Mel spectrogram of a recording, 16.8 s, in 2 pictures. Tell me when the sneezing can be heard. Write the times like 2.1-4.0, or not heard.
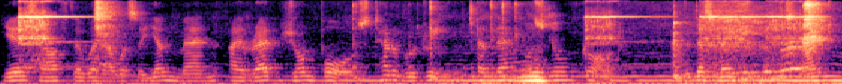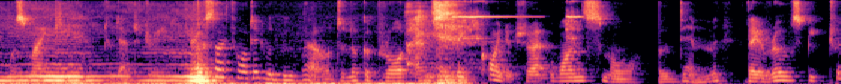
0.9-1.3, 6.7-8.2, 12.4-13.2.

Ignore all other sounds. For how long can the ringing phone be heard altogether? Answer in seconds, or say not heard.
5 s.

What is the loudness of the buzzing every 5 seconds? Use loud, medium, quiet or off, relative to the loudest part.
quiet, medium, loud, off.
